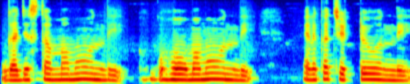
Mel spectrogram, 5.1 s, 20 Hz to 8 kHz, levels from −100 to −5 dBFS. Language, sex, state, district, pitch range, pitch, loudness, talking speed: Telugu, female, Telangana, Mahabubabad, 190-210 Hz, 195 Hz, -15 LUFS, 105 wpm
